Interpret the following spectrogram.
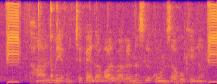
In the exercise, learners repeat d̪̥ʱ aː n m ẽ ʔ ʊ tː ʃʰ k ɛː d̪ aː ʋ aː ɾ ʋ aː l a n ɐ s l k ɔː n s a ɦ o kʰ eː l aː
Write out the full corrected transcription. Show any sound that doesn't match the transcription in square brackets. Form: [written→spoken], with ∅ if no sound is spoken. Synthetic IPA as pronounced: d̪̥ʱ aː n m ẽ ʔ ʊ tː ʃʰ [k→p] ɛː d̪ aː ʋ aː ɾ ʋ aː l a n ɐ s l k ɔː n s a ɦ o kʰ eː l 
